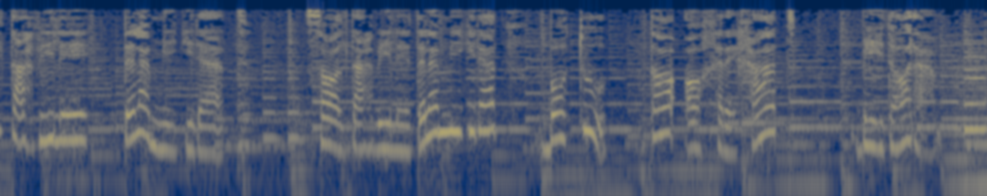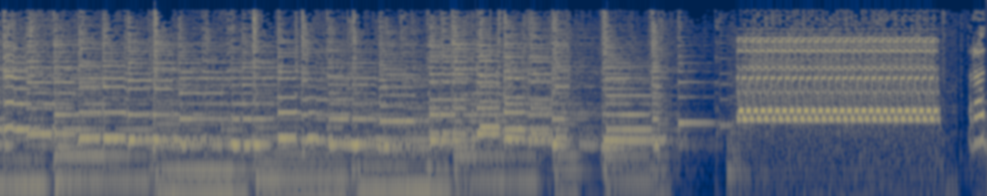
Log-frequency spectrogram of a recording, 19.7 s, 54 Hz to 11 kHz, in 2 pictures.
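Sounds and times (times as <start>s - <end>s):
speech: 0.0s - 10.0s
music with a heavy bass line: 5.0s - 16.7s
electronic telephone ringing: 17.2s - 19.4s.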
